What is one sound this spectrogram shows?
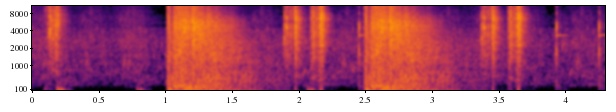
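A handgun fires shots that echo in a tunnel.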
